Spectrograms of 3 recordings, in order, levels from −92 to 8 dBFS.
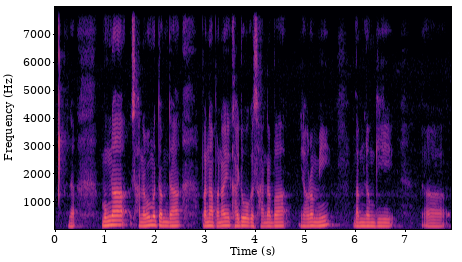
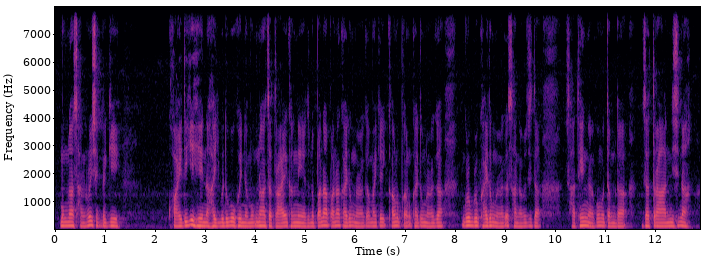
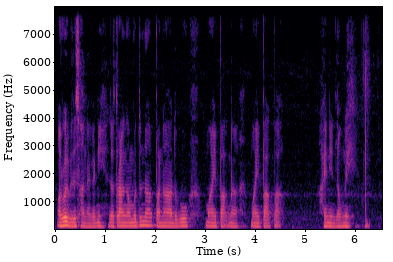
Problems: none marked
